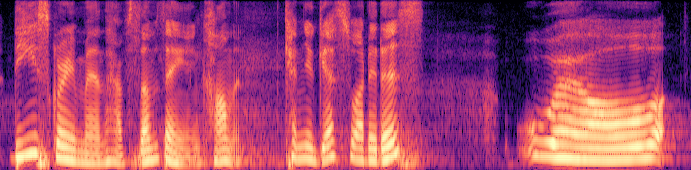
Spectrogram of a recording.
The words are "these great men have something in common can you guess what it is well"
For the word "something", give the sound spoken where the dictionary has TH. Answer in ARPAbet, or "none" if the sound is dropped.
TH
